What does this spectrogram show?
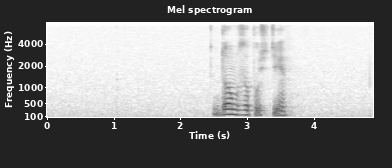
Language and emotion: Russian, neutral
